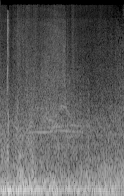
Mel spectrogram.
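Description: In Hogwarts Legacy, the Confringo blasting spell bursts once with a sudden, fairly quiet blast that fades into a low rumbling tail.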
